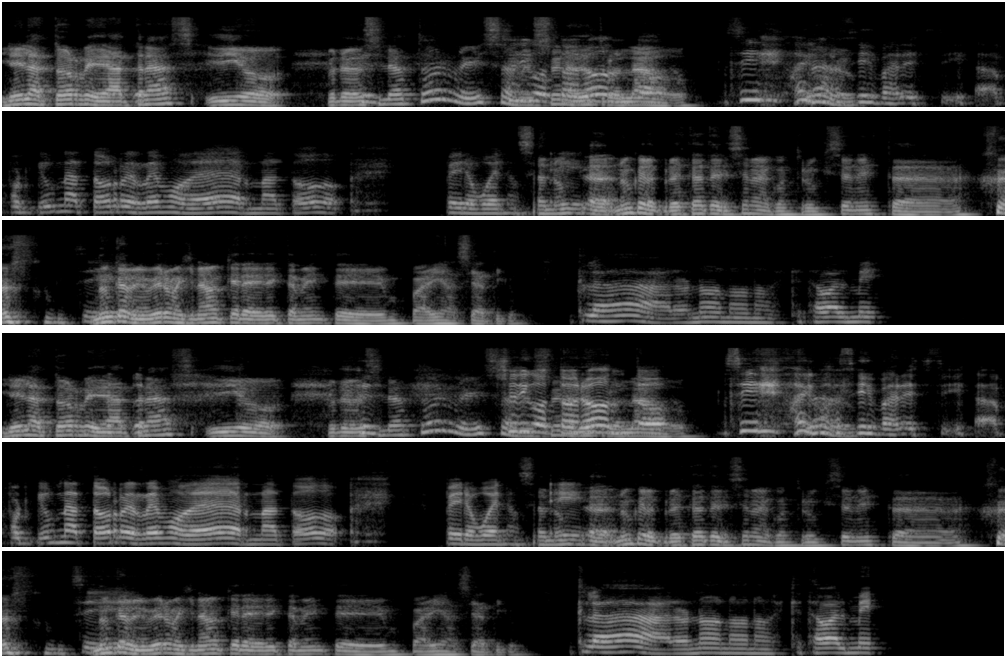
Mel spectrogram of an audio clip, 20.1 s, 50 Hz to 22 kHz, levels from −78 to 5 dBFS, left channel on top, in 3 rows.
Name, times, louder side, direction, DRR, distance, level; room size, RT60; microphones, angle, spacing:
voice 1, 0.0-4.6 5.4-5.7 10.3-16.9, left 2 dB, 20° left, 0.4 m, -29 dB
voice 2, 2.0-2.5 2.8-2.9 3.3-4.4 4.8-9.3 9.6-10.7 13.9-14.3 17.2-19.2, right 4 dB, 65° right, 1.1 m, -30 dB
10.5 x 5.5 x 2.6 m
head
